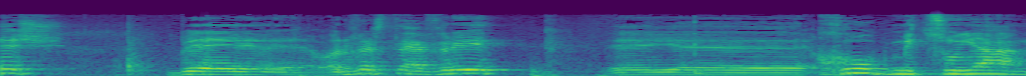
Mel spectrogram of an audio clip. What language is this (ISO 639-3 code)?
heb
